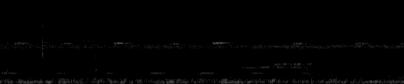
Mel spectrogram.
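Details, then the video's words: Nighttime insect chorus forming a continuous shrill buzz, with brief pulsed chirps riding on top and a few soft, lower whistled notes beneath, over a low rumbling background. "Efek Suara Serangga di malam hari- Insect Sound Effects to night"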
